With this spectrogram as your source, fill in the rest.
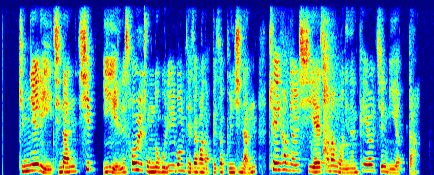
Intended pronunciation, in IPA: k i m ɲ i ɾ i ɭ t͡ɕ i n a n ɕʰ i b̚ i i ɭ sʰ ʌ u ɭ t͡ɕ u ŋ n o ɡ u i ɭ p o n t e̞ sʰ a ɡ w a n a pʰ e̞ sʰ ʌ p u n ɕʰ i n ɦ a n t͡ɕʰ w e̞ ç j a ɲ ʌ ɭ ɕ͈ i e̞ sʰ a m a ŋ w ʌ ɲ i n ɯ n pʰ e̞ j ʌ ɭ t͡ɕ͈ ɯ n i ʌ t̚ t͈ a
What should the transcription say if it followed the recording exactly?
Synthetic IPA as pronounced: k i m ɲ i ɾ i t͡ɕ i n a n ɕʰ i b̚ i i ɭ sʰ ʌ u ɭ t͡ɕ o ŋ n o ɡ u i ɭ b o n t e̞ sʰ a ɡ w a n a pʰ e̞ sʰ ʌ p u n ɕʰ i n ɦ a n t͡ɕʰ w e̞ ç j ʌ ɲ ʌ ɭ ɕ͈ i e̞ sʰ a m a ŋ w ʌ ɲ i n ɯ n pʰ e̞ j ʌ ɭ t͡ɕ͈ ɯ ŋ i ʌ t̚ t͈ a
